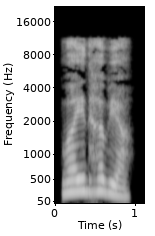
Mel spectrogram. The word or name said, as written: ವೈಧವ್ಯ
